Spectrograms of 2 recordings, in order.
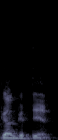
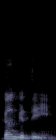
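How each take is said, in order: First: The last word has a short i vowel. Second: The last word has a long ee vowel. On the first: The speaker calls it wrong. "not Gunga Din. Don't say Gunga Din" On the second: The speaker calls it right. "it rhymes with words like queen. So it's Dean"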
